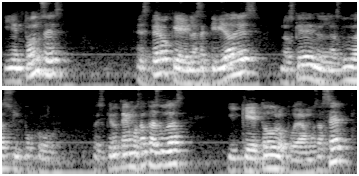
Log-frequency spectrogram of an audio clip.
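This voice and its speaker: Lively Mexican man teaching English grammar. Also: medium pitch, moderate pace, distant mic, slight background noise. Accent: Mexican Spanish. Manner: patient, explains step by step, checks in with students. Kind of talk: recorded class lesson. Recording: roomy, from off-mic with faint ambience.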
